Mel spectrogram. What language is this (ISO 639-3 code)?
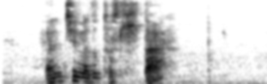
mon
